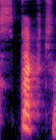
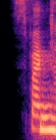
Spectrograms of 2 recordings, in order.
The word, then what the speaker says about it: Spectre: Well, I can't pronounce Silk Spectre, apparently. That's hard. Spectre like a ghost.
